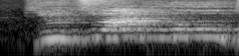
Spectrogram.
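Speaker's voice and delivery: hammed-up fake anger; mock threat. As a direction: pretend to scold the audience. Mock threat to mocking viewers.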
